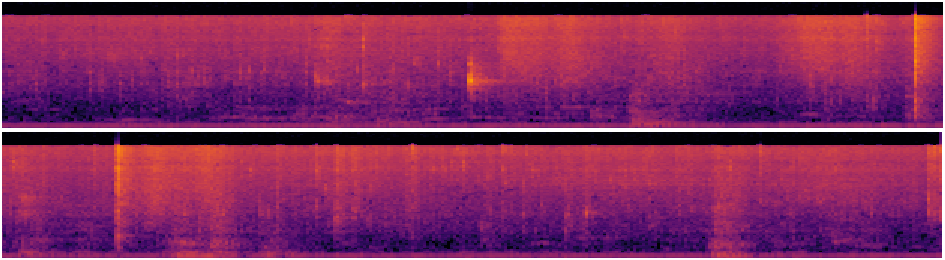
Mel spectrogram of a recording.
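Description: Eggs and sausages frying with a faint sizzle in a nonstick frying pan, with a few sharp taps as an egg is cracked against the pan and dropped in. A low steady hum runs underneath.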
